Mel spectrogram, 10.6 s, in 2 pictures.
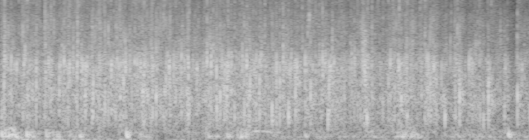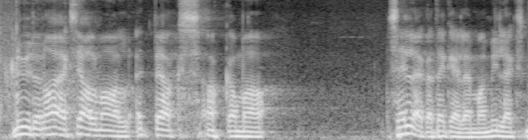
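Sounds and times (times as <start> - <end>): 
audience applause: 0.0 - 5.8
speech: 5.4 - 8.1, 9.2 - 10.5.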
